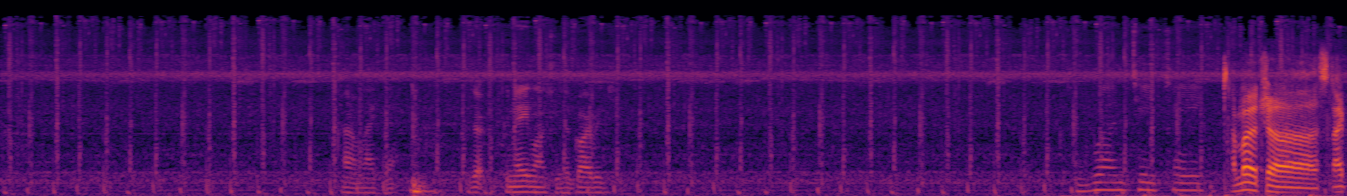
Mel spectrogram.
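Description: Footsteps run quickly and steadily over grass.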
